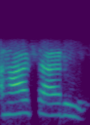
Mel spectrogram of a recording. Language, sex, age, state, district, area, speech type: Gujarati, female, 18-30, Gujarat, Valsad, rural, conversation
